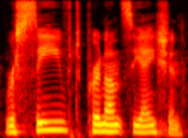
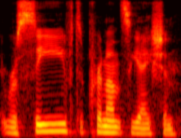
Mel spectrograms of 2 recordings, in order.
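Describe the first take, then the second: First: Each syllable of "Received pronunciation" spelled out slow; received pronunciation said slowly. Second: "Received pronunciation" murmured slow, satisfied; quiet slow "Received pronunciation" as the answer; softer, settled repeat of "Received pronunciation". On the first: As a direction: land "Received pronunciation" deliberately, slow and clear. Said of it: "That's what it was called". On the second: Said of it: "That was it". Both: Shown as a demonstration.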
